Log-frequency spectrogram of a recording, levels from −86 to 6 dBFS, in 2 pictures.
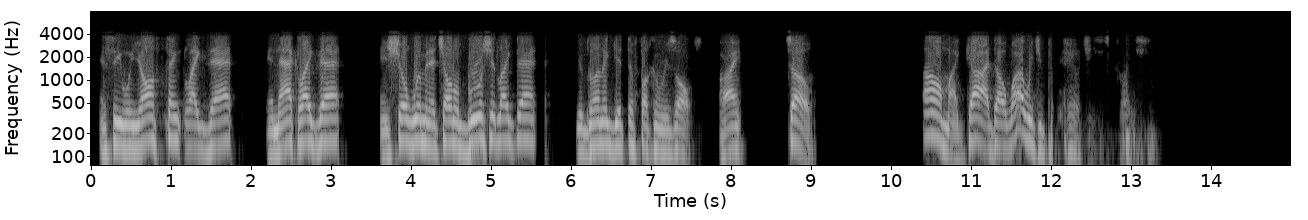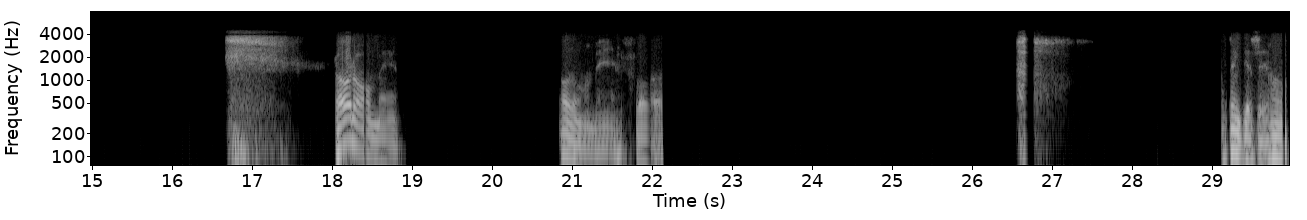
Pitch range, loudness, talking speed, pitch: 105-155 Hz, -28 LUFS, 105 wpm, 130 Hz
